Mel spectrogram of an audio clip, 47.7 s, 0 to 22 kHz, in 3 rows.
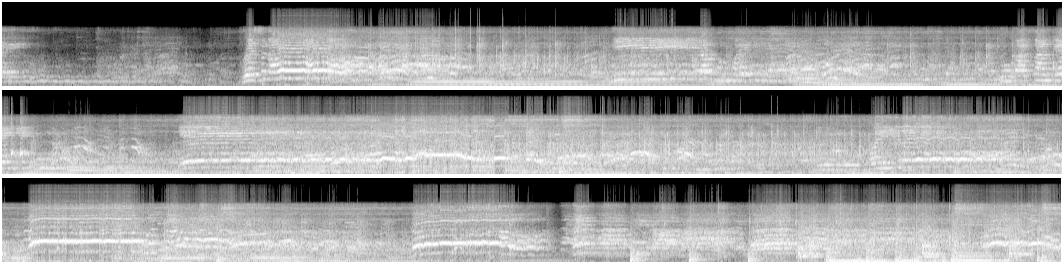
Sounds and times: Male singing: 0:00.0 - 0:02.2, 0:03.6 - 0:06.9, 0:09.1 - 0:13.0, 0:14.9 - 0:17.2, 0:18.5 - 0:26.7, 0:28.0 - 0:36.2, 0:37.9 - 0:41.9, 0:46.4 - 0:47.6
Music: 0:03.4 - 0:47.6.

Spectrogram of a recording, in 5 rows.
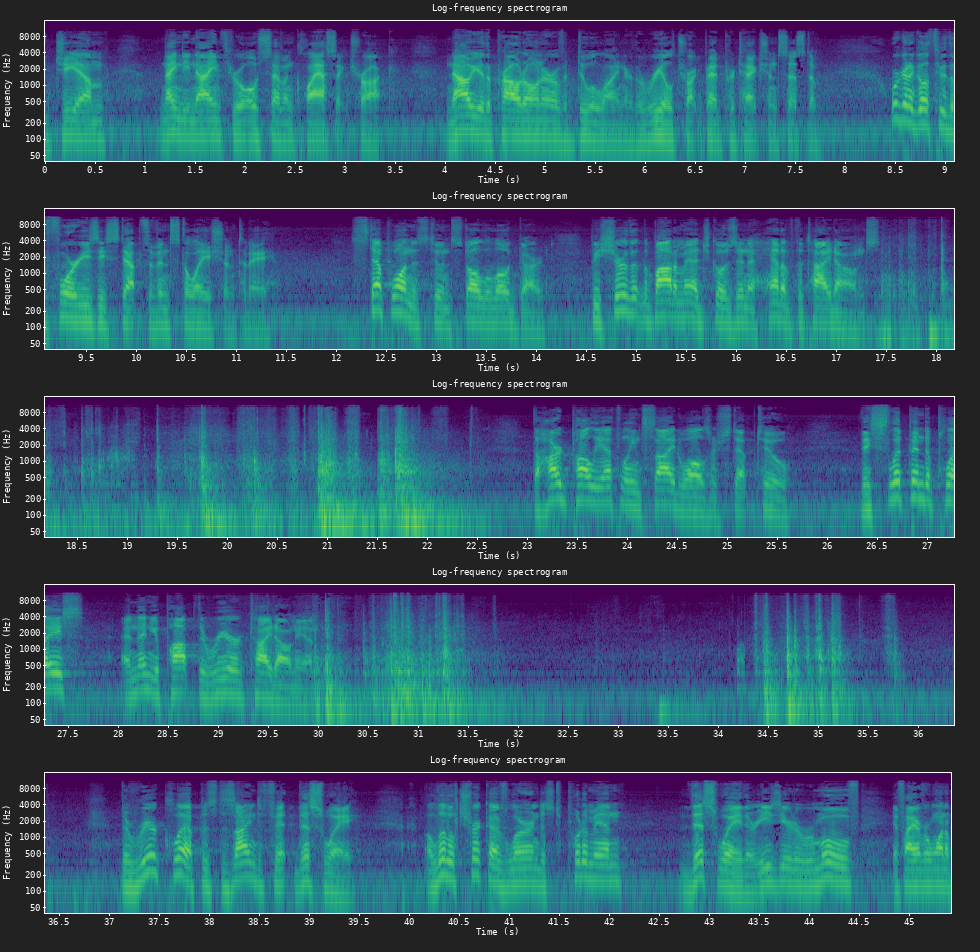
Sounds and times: Speech: 0:00.0 - 0:07.8, 0:08.5 - 0:11.4, 0:12.2 - 0:17.5, 0:23.1 - 0:25.7, 0:26.3 - 0:30.1, 0:37.1 - 0:39.5, 0:40.2 - 0:45.4.

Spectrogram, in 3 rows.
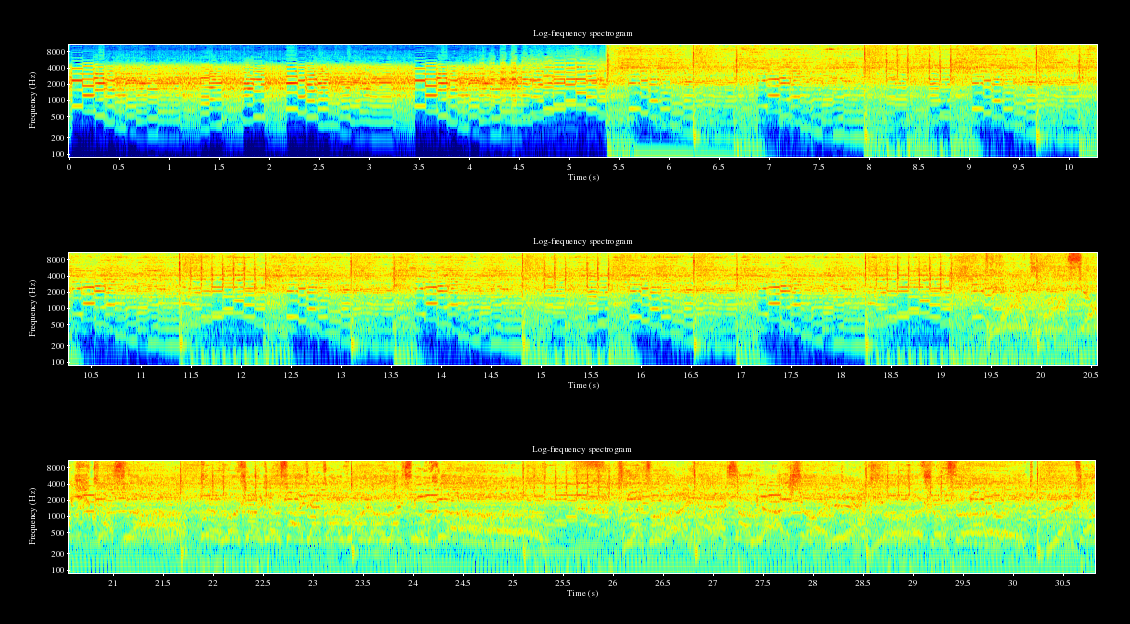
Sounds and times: Electric guitar: 0:00.0 - 0:30.8
Strum: 0:05.4 - 0:07.2, 0:19.1 - 0:30.8.

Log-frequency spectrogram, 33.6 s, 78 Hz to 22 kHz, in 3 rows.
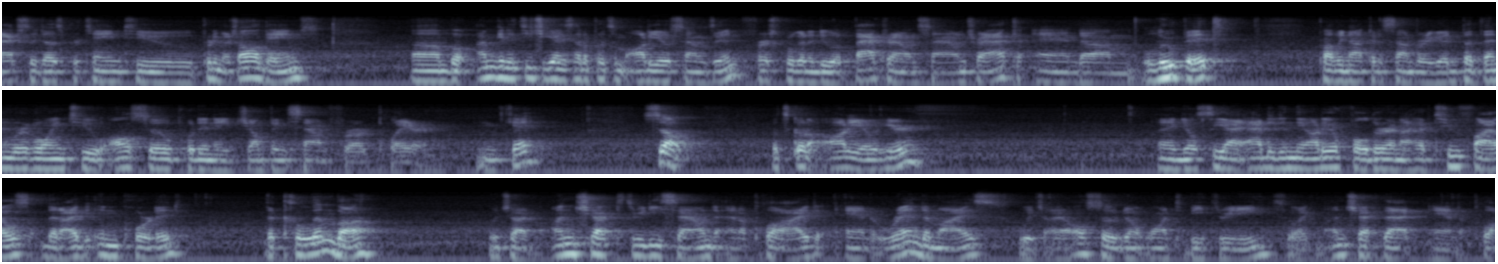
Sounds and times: Speech: 0:00.0 - 0:02.5, 0:03.1 - 0:09.3, 0:09.9 - 0:15.4, 0:16.0 - 0:18.2, 0:19.8 - 0:23.8, 0:24.4 - 0:25.3, 0:26.1 - 0:33.6.

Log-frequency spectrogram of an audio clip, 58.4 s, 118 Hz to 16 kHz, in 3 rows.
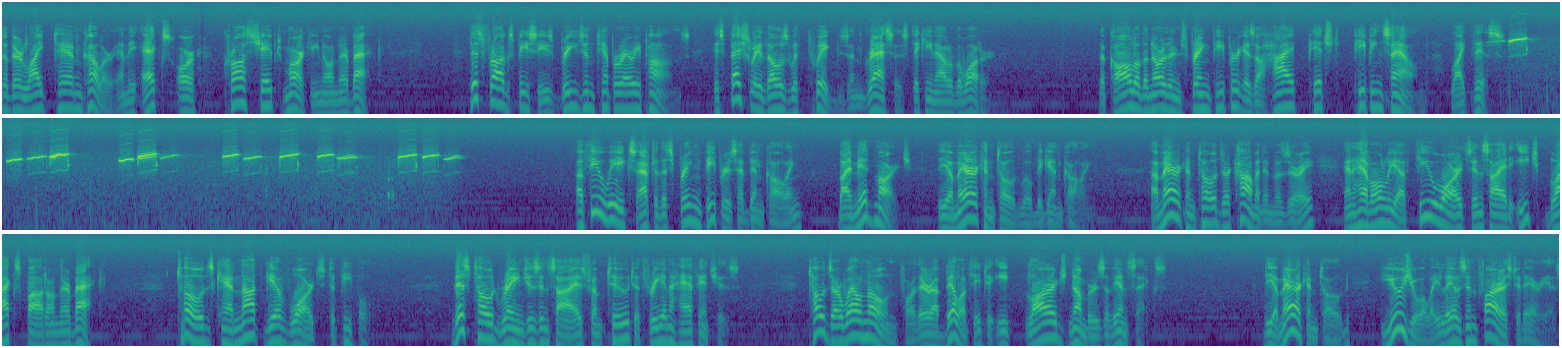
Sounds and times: Speech: 0:00.0 - 0:04.7, 0:05.8 - 0:12.4, 0:13.7 - 0:18.8, 0:26.6 - 0:33.2, 0:33.8 - 0:40.2, 0:41.1 - 0:43.6, 0:44.6 - 0:48.2, 0:49.0 - 0:53.5, 0:54.7 - 0:58.4
Frog: 0:18.7 - 0:25.3.

